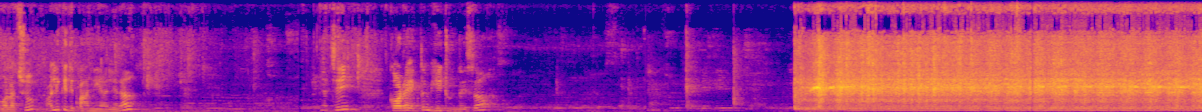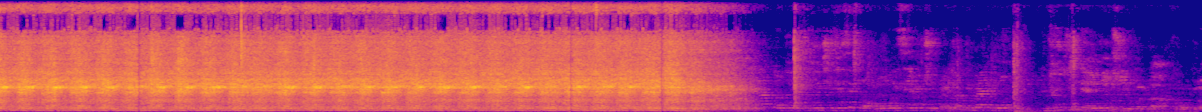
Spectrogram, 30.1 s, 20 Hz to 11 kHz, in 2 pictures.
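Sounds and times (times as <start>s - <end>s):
mixer grinder running: 9.9s - 24.5s.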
